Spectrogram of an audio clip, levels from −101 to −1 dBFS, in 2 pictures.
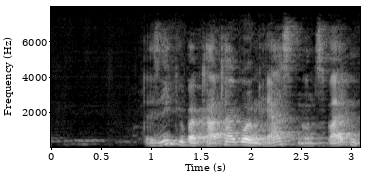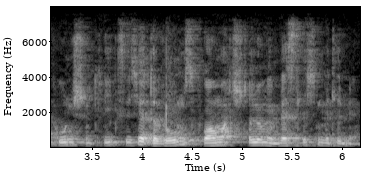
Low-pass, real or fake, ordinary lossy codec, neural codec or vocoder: none; fake; none; codec, 16 kHz, 8 kbps, FreqCodec, larger model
